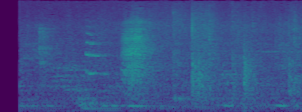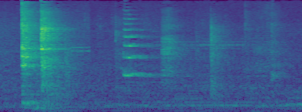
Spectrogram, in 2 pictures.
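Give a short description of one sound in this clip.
A door opens and closes.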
